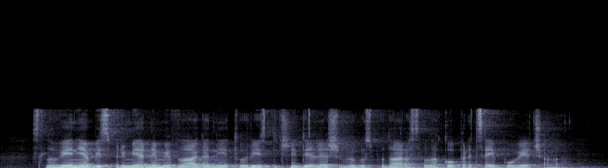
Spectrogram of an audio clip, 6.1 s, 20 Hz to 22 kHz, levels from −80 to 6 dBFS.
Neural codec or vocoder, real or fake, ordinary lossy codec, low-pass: none; real; none; none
